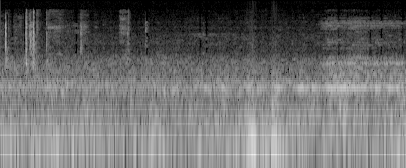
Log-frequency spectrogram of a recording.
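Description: Kintetsu electric train running along the track, heard from inside the front car: a steady low rumble with a few light clicks in the first second and a half, two low thumps about two and a half seconds in, and a steady whine from about three seconds in.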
